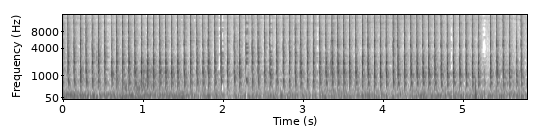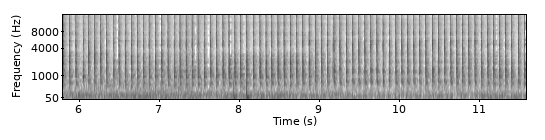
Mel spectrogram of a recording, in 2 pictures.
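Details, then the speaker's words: Fisher CR-W35T double cassette deck, belts already replaced by owner; sharp evenly spaced click about twice a second over transport hum as a gear in the mechanism catches and isn't moving properly, before teardown. "It sounds pretty horrible, doesn't it? Just something's just catching."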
